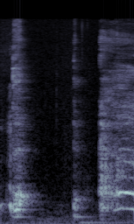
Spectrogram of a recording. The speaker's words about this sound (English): I'm going to burp again.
